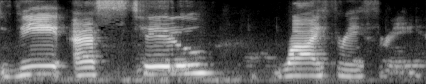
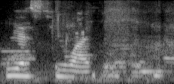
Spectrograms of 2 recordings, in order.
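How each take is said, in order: First: Spelling it out slowly, each character clear; slow dictation. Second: Quick, softer second read of the code; quiet repeat. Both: Shown as a demonstration. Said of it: "I need to apologize".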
